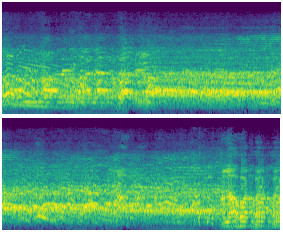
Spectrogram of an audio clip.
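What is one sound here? A large crowd of men chants loudly together.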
